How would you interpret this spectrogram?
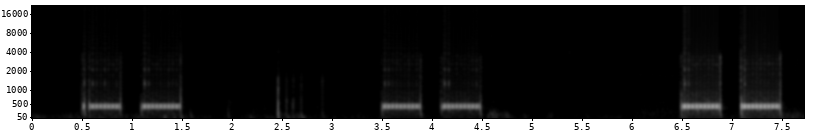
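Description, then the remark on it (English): A telephone call to the Sizzler restaurant in St. George ringing out, three double rings of a steady, buzzing mid-pitched tone with even pauses between each pair, and a few faint clicks in one gap. No one speaks. “We decided to ring Sizzler this afternoon.”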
